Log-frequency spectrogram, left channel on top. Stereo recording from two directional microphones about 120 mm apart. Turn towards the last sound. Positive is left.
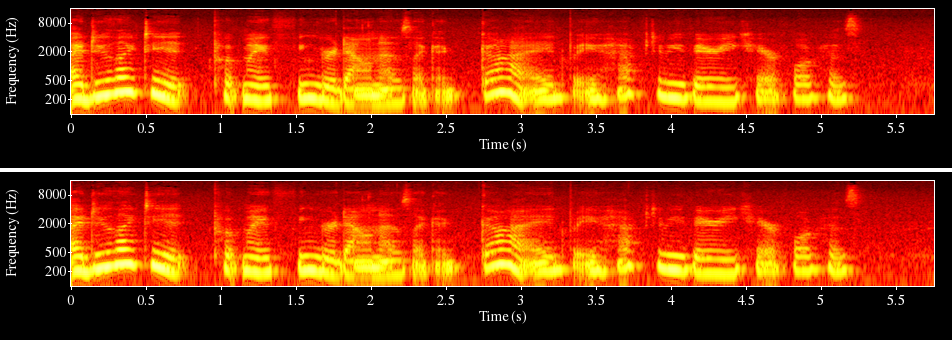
turn(degrees=10)  # may be behind; listen again after turning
